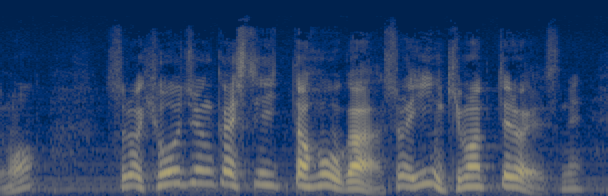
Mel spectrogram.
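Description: A man races along at a very fast pace, his intonation lively. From Japan. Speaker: doctor and professor; professor. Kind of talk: conference presentation. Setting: workshop stage with audience. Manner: formal; halting with fillers. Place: hall. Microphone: podium.

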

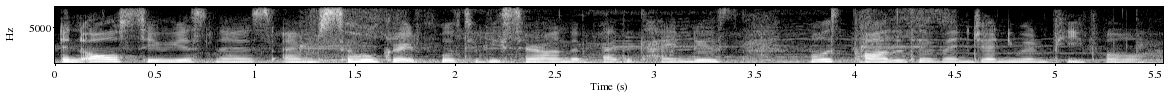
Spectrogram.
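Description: A woman rushes through her words at a very fast pace while music plays in the background. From Malaysia. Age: 20s. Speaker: university student. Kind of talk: vlog voiceover narration.

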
